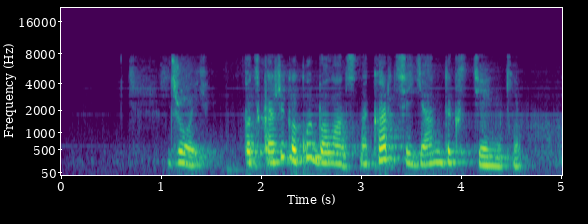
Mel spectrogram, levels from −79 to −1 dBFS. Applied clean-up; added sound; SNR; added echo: neural separator model SepFormer DNS4.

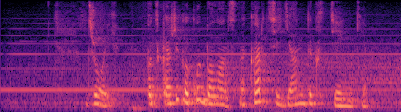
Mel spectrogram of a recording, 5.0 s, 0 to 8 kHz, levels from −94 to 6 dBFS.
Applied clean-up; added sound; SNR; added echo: none; Wind instrument, woodwind instrument; 15 dB; none.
